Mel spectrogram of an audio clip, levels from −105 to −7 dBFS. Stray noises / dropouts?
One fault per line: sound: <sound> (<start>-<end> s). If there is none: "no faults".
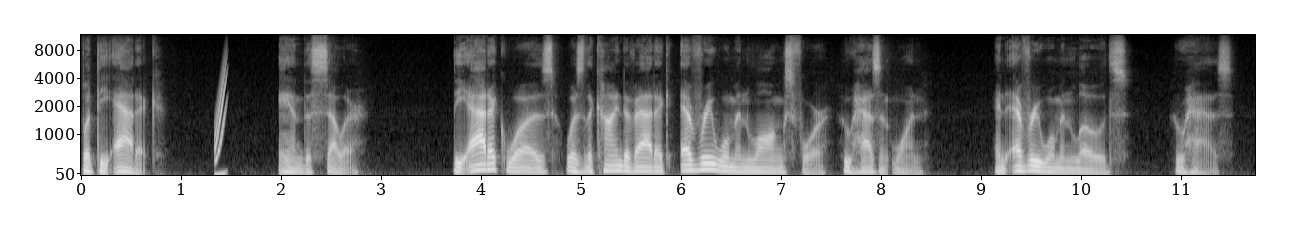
sound: chirp (1.3-1.5 s)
